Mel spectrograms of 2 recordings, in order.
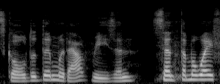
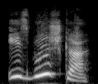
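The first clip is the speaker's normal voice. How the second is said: put-on higher, even louder childish call; children calling louder; 10 semitones higher, 12 dB louder, slower than usual. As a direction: call again, higher and harder. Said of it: "shrill, childish voices they called out loud".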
